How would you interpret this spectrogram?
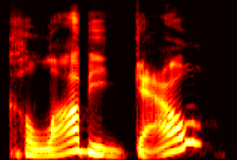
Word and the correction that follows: Calabi-Yau: Yau. Calabi Yau.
